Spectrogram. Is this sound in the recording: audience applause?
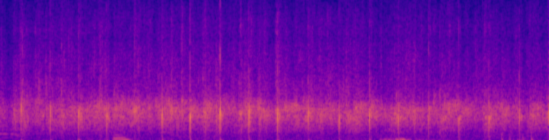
yes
